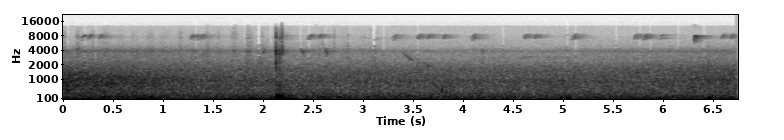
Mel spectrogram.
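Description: Small bird giving short, high-pitched chirps over and over, every fraction of a second, in an outdoor background. A single sharp knock about two seconds in is the loudest sound.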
